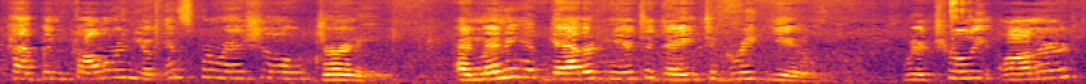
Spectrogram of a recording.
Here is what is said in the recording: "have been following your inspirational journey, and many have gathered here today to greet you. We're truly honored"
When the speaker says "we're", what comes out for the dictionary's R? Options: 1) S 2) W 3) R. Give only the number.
3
